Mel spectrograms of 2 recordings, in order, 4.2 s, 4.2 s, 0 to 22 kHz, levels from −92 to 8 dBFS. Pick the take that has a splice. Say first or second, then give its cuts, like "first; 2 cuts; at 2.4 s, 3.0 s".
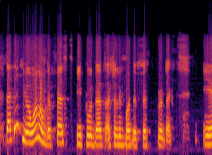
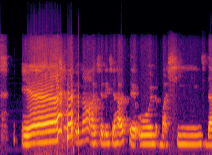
second; 1 cut; at 1.5 s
